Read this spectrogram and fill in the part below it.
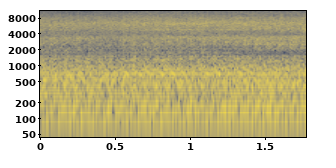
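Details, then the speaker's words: Mercedes-Benz 911 4WD diesel truck idling after sitting about 8–14 years: steady, even idle with low rhythmic chuff while the air compressor charges the brake air tanks; healthy. "Here's some air building up. Look at these tanks charging."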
